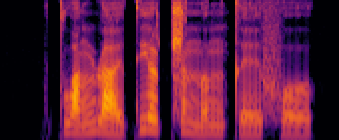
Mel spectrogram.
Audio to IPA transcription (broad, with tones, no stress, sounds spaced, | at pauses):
t̪ w ɑ˨˦ ŋ ɻ a˨˩ ɪ̯ t̪ j ɛ˥˨ ʈ͡ʂ ə˥˨ n ɤ˥˨ ŋ t̪ e˨˦ ɪ̯ f o˨˩ ʊ̯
